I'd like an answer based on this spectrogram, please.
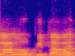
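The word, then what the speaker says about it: L'Hôpital: terkait dengan eh dalil lalu pitalah di nanti yang yang saya Tuliskan tadi l Hospital tadi ya tuh bacanya lalu pita itu bahasa Prancis itu penemunya memang orang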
